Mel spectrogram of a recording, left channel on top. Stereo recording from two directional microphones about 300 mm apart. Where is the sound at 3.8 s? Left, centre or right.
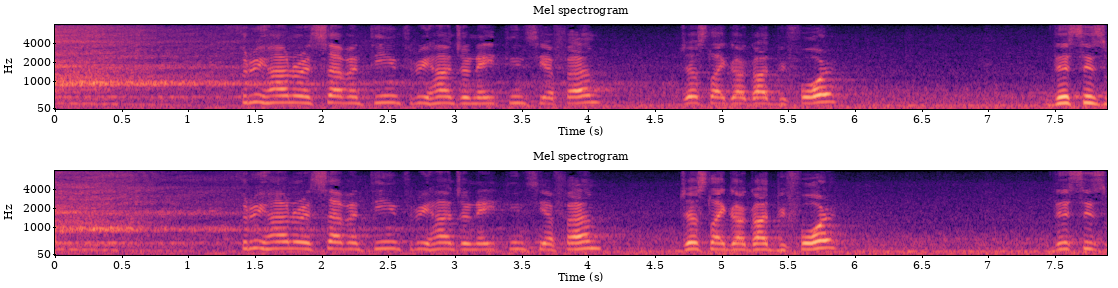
Centre.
